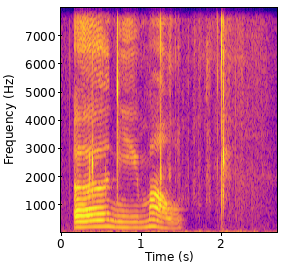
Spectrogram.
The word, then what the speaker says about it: animal: algumas Estações dessas regras se a palavra acaba com estas letras aqui a l e l z e o r o acento vai recair sempre na última sílaba então não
